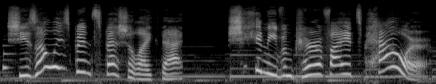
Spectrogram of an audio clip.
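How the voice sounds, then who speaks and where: Childlike fairy companion, very high squeaky voice, excitable, animated, game dialogue, clear background music. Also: female voice, moderate pace, full character voice. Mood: chirpy. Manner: expressive, naive, refers to herself by name. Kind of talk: scripted game voice acting. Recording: loud music behind the voice.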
